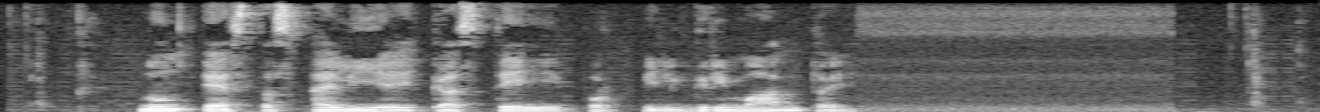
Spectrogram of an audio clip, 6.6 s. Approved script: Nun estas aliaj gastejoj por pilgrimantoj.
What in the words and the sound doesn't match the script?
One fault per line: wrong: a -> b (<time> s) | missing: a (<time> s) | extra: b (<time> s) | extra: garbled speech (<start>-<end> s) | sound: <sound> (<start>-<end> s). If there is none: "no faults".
no faults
